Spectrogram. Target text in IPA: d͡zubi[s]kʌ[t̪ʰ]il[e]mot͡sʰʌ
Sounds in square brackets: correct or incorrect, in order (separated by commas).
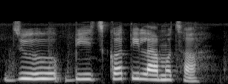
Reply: incorrect, incorrect, incorrect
